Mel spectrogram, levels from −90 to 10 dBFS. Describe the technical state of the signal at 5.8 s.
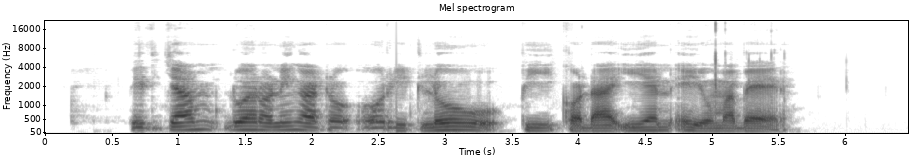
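At 5.8 s the signal is intact, with no audible technical fault at that moment.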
